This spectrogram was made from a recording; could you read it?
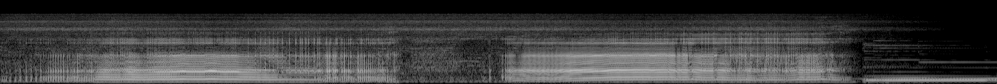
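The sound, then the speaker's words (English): A man with a brain injury, lying in a nursing home bed, hums in long, deep, droning tones through a tracheostomy tube: two sustained, strained hums with a brief breathy pause between them, loud and rasping with a wavering pitch. “He's making a deep humming sound.”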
